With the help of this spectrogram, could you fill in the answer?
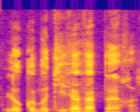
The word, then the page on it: locomotive à vapeur: [lo.ko.mɔ.ti.v‿a va.pœʁ]; /lɔ.kɔ.mɔ.ti.v‿a va.pœʁ/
